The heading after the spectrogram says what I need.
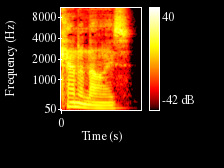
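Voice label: "canonize", British English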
